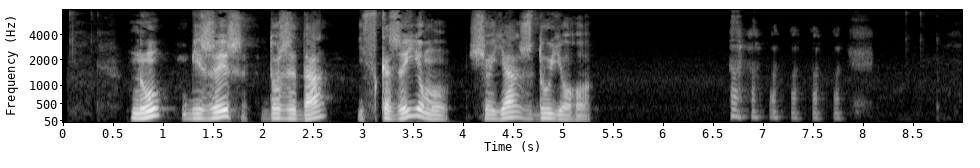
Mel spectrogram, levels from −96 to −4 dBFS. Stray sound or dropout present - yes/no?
yes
